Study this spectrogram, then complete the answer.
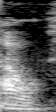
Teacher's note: The vowel glide begins from the positions of a central rounded vowel below half open towards the positions of a centralized back rounded vowel above half close. So the vowel glide begins from the positions of a centralized rounded vowel.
